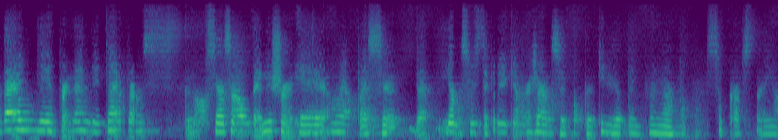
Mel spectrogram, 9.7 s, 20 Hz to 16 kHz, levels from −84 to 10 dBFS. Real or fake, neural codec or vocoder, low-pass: fake; codec, 44.1 kHz, 0.9 kbps, DAC; 14.4 kHz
